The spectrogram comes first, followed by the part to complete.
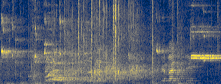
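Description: Live sound of an indoor basketball game: a basketball bouncing on a hardwood gym floor and players' voices, echoing in the hall. A loud shout comes about a second in.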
